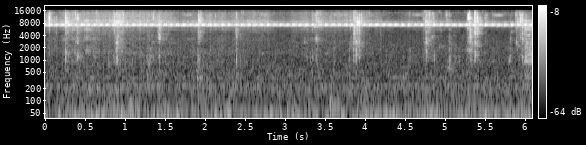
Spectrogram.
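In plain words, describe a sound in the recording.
Fingers tear soft flatbread close to a microphone.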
